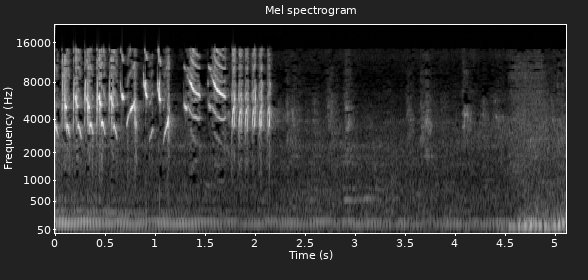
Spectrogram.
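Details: Himalayan goldfinch singing in the evening, recorded on a mobile phone: a quick burst of twittering, tinkling and buzzy high notes for two seconds, then faint scattered chirps and low background hum.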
